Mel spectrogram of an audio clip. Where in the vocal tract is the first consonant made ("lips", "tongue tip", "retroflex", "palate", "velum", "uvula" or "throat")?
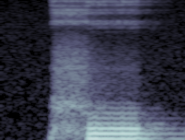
throat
